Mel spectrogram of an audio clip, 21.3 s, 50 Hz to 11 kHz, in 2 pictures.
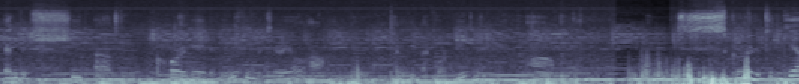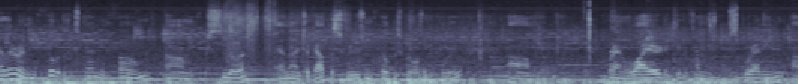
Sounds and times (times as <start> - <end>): Speech: 0.0 - 4.5, 5.2 - 7.7, 9.0 - 16.8, 17.4 - 21.2
Music: 0.0 - 21.2.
